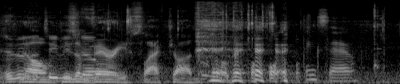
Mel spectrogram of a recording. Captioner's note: laughing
